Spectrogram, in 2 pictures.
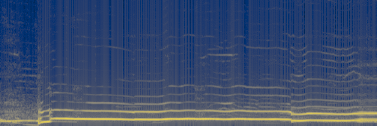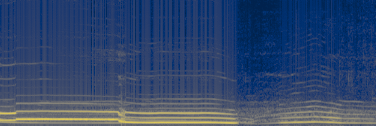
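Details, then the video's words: Wolves howling at night. Two or three long, even tones stretch over several seconds, step up and down together, then fade into a lower falling howl near the end. "Menyeramkan Suara Lolongan Srigala Malam"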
